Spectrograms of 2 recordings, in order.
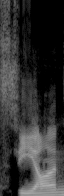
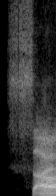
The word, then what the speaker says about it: Scion: Oh, does he call it Sion or Scion. something? Scion. Oh, okay. Yeah, no, this game is full of characters that you can pronounce differently.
